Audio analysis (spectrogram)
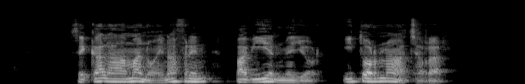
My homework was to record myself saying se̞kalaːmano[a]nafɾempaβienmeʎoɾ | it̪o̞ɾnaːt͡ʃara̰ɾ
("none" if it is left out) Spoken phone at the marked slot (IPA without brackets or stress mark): e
